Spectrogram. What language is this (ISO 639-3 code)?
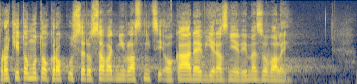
ces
